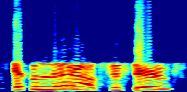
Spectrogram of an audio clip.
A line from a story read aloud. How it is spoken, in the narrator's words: she yells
